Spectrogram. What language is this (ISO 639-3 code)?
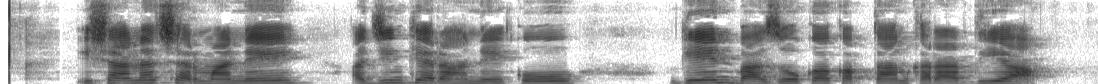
urd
